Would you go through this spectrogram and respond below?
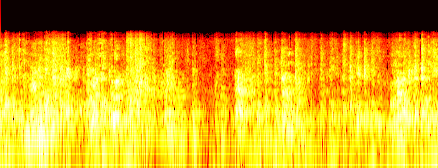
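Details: Breeding-farm pigs, a big boar mating a sow; rough grunts and snorts in clustered bursts separated by brief lulls near four and seven seconds, with faint voices in the background.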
